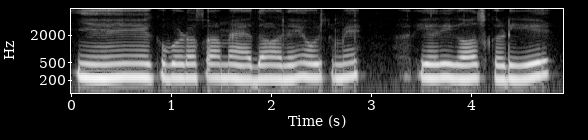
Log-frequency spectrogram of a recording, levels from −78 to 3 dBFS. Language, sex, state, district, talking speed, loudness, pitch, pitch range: Hindi, female, Uttar Pradesh, Saharanpur, 145 wpm, -11 LUFS, 230 Hz, 225-235 Hz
